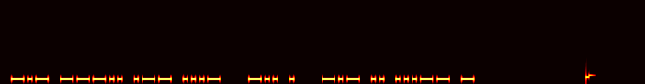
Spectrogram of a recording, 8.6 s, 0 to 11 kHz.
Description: Morse code, heard as a keyed tone, about 21 wpm, 700 Hz. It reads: K8WV DE KI3T
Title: USA Callsign DE Callsign - 4 Characters - 22wpm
